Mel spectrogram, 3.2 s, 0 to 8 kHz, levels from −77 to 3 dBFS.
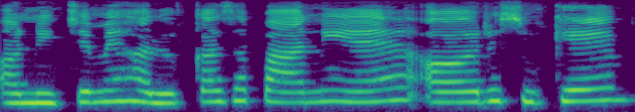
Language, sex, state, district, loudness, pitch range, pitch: Hindi, female, Maharashtra, Nagpur, -15 LUFS, 275-300 Hz, 285 Hz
